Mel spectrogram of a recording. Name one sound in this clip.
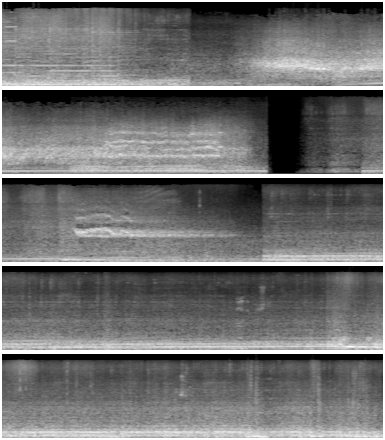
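A car engine revs as the car accelerates, heard from inside the car.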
